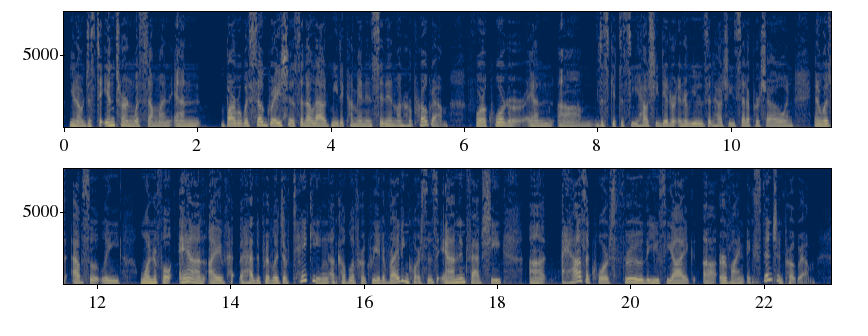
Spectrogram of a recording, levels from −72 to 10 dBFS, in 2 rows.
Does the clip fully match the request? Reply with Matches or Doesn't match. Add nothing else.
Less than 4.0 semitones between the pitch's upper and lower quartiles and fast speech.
Matches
